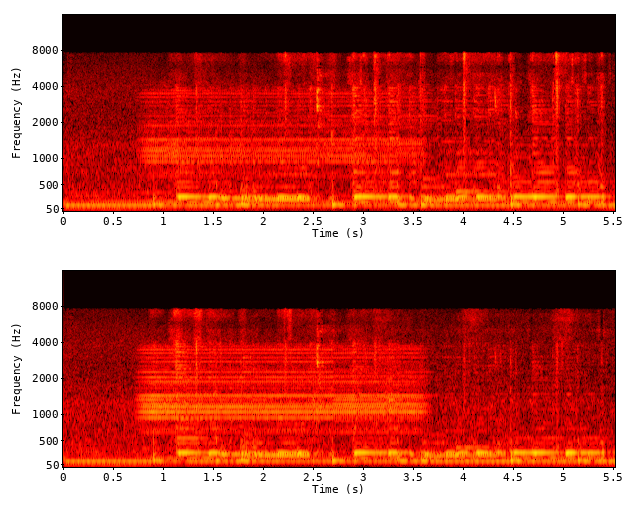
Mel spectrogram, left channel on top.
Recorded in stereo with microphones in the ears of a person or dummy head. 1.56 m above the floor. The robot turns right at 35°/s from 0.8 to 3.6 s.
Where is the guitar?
20° right (ahead or behind), 1.0 m; by 5.4 s 20° left (ahead or behind), 1.0 m.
